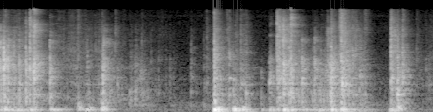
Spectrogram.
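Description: Cutting plates being run through a small white die-cutting machine to punch out a card-making die, with plastic clicking and clattering. After a short pause about two seconds in, a sudden loud clack and more rattling as the plates come out of the machine.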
